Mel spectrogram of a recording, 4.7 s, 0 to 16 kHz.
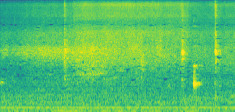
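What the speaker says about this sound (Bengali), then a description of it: "সামান্য একটু জল দিয়েছি, 1 কাপ মতো" Spice masala sizzling in a pan as about a cup of water goes in for a Bengali village-style katla fish curry with raw mango, a steady frying hiss broken by a few brief spatters and scrapes near the end.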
